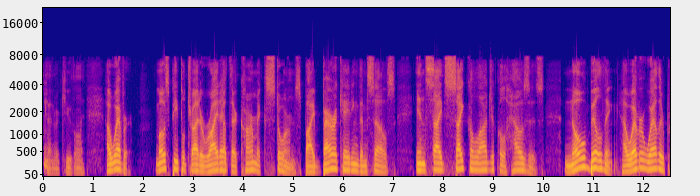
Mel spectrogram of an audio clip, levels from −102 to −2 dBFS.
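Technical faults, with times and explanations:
0.68–0.75 s: concealed Bluetooth headset packet loss, about 68 ms of lost packets filled by repeating recent waveform, heard as a held buzzy tone with a warble on recovery.
3.56–3.64 s: concealed Bluetooth headset packet loss, losses scattered over 75 ms with a longest run of 45 ms, giving broken buzzy patches where repeated waveform covers the gaps.
4.77–4.81 s: concealed Bluetooth headset packet loss between "their karmic" and "by barricading", a 45 ms gap bridged by copied waveform, audible as a short buzzy hold.
6.75–6.78 s: concealed Bluetooth headset packet loss just after "by barricading", 30 ms replaced by repeated waveform, a brief tonal smear before normal audio resumes.
7.78–7.81 s: concealed Bluetooth headset packet loss just before "psychological houses", 30 ms of missing packets concealed by waveform repetition, a short buzzy blip.
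11.89–11.93 s: concealed Bluetooth headset packet loss, roughly 38 ms of copied waveform standing in for lost packets, a short buzz with a slight warble as real audio returns.
The link runs through the Bluetooth mSBC headset codec, which limits the speech to 8 kHz with light grain on louder sounds.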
